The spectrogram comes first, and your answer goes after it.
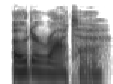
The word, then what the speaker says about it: odorata: I am going to try and pronounce it because it's kind of funny. Dipteryx, Dipteryx. And then the second part, odorata, Odorata.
